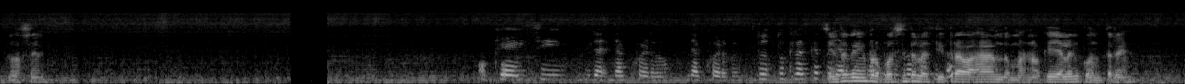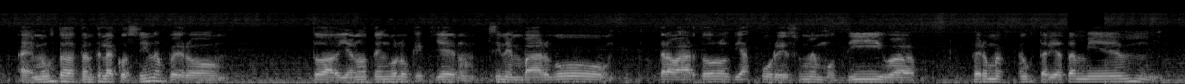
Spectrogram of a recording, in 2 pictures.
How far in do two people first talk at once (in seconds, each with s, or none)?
8.2 s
